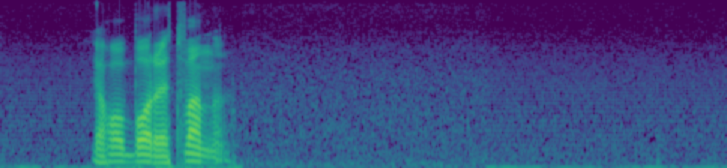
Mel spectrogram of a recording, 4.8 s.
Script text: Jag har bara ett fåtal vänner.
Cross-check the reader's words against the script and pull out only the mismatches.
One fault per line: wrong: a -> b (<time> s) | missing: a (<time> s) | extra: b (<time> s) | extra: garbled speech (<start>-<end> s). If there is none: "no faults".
missing: fåtal (1.2 s)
